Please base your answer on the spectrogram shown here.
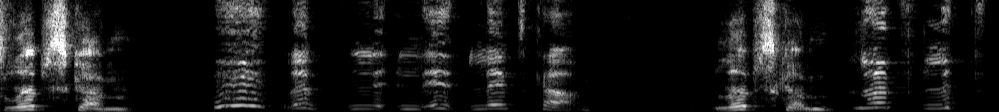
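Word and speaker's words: Lipscomb: not making it up it really is pronounced lip scum oh that's so unfortunate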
